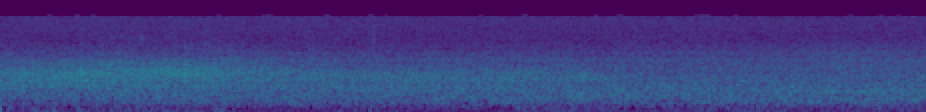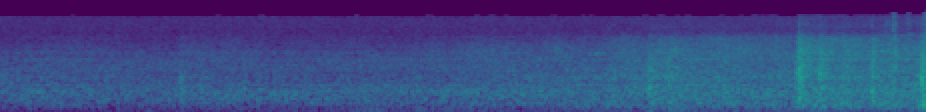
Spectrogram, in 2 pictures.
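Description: A diesel train rumbles closer along the tracks, growing louder.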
